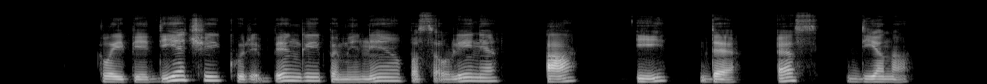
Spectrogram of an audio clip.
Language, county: Lithuanian, Vilnius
